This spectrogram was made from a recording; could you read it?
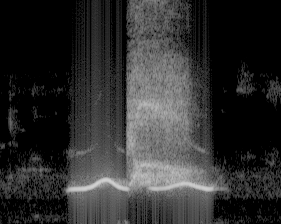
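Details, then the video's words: Pet talking parrot, being offered something by its owner, gives a single wavering whistle that breaks into a rasping, broadband squawk lasting about a second. "কথা বলা টিয়া পাখি"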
